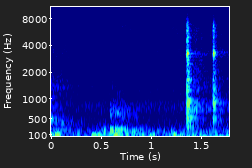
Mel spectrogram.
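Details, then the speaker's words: Cadillac XLR Northstar V8 with a P0024 code, engine off: reinstalled electromagnetic cam actuator bench-tested by jumper wire to battery positive; three crisp, clean clicks, the actuator working normally. "we've got the actuator working there as well"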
